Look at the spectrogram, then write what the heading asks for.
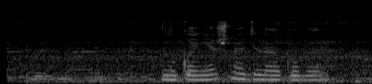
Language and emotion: Russian, neutral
